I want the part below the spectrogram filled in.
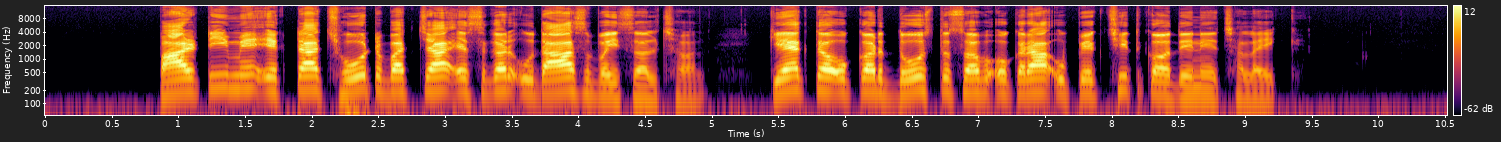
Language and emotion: Maithili, sad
